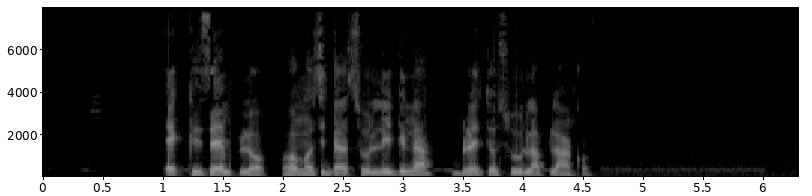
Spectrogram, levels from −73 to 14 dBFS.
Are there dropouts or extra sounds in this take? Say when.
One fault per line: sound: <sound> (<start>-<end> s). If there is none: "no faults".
no faults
